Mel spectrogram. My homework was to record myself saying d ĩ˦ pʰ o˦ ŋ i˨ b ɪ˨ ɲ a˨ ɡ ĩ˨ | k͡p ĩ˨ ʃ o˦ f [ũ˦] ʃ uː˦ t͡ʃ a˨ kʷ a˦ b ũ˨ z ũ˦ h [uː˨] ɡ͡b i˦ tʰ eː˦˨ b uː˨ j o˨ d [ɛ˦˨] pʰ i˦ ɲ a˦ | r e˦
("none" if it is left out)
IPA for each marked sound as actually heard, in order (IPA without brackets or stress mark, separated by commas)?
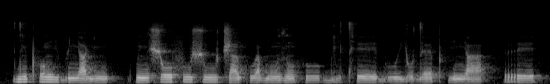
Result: u˦, uː˦, ɛ˦˨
